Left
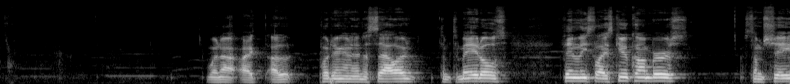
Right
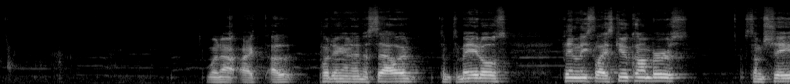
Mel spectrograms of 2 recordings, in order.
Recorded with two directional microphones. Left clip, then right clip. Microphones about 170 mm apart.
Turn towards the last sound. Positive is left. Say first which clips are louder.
# left 4 dB
turn(degrees=35)  # may be behind; listen again after turning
